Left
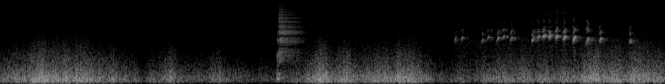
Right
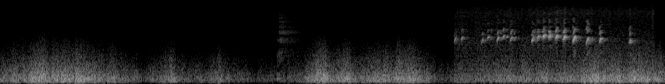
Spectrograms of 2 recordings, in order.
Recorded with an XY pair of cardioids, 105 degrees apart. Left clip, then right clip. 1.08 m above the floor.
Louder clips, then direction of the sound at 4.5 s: Right 6 dB; 55° right.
